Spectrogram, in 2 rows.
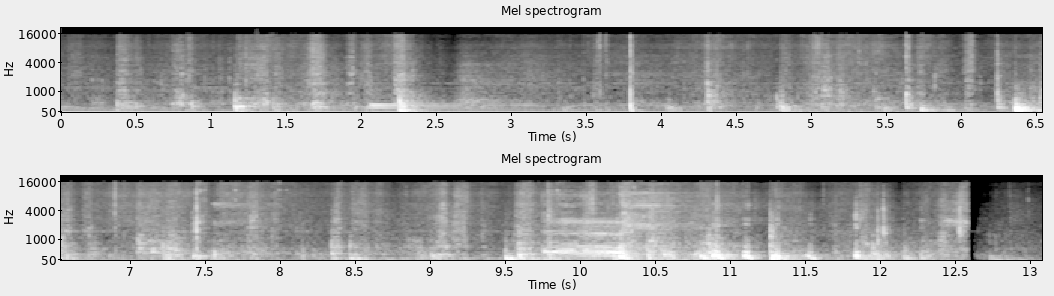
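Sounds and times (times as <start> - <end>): footsteps on wooden stairs: 4.8 - 9.9.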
